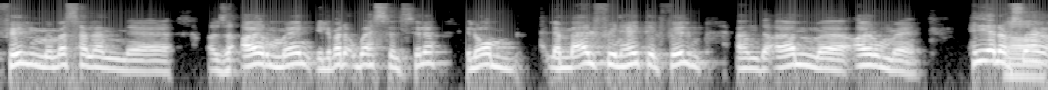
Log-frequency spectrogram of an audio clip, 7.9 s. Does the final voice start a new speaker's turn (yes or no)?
no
